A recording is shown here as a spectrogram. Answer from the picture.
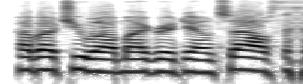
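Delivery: put-on low, deep voice with Midwestern accent. Quoting how a man phrases his invitations, in his deep Midwestern voice. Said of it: "he has this deep voice like this".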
